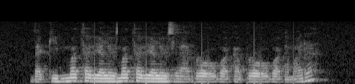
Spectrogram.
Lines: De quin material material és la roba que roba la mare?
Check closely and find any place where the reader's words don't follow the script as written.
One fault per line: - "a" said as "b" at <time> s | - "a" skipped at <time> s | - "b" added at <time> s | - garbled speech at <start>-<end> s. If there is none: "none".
none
